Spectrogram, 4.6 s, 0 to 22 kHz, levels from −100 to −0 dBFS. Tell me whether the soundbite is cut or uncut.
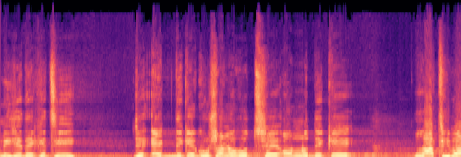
uncut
